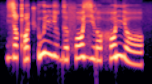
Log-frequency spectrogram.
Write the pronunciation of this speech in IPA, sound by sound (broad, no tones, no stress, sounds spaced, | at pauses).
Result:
zʲ u qʼ ɔ t͡ʃʼ u nʲ ə l ɡ ə f ɔ zʲ u ɾ ɔ h ɔ nʲ ɔ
